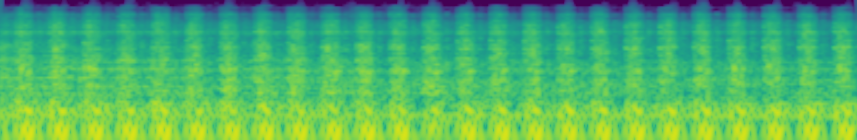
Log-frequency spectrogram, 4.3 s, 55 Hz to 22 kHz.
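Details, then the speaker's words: 1995 Ford F-150 5.8 L 351 cold start, blows steam: lumpy, shaky idle pulsing about three times a second, loading up on gas, several cylinders not firing; head gasket or cracked head suspected. "oh she does run quite poorly [Music] but loading up on gas bad and not firing on any well probably six of cylinders maybe if you're lucky"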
